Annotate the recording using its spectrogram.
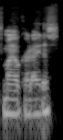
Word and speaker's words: myocarditis: Myocarditis? – Yes.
